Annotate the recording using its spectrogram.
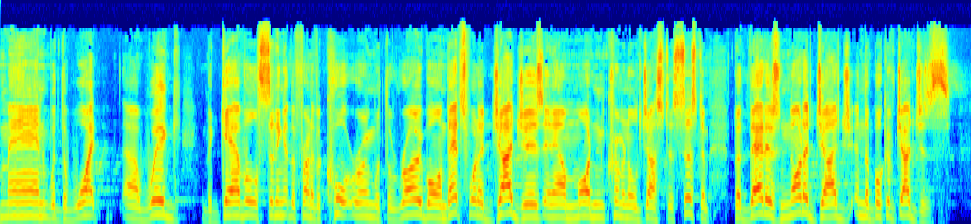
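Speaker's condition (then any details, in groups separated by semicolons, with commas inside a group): No condition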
